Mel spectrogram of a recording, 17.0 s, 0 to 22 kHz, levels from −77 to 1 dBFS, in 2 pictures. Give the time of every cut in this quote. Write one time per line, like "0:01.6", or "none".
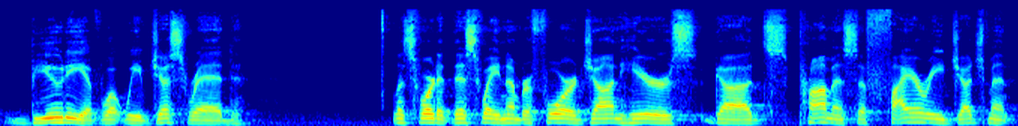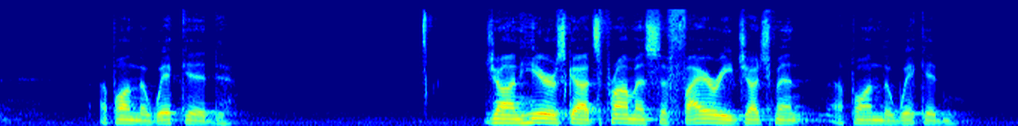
none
